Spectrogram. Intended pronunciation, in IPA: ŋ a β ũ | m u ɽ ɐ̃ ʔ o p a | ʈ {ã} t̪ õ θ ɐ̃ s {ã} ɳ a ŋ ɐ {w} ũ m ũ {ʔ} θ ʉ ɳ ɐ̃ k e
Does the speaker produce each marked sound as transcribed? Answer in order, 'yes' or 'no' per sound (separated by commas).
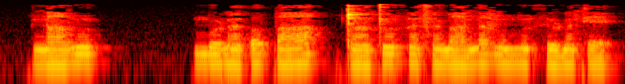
yes, no, no, no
